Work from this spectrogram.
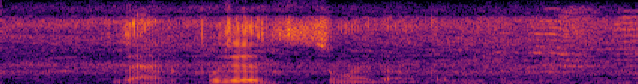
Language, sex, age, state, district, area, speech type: Santali, male, 45-60, West Bengal, Birbhum, rural, spontaneous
